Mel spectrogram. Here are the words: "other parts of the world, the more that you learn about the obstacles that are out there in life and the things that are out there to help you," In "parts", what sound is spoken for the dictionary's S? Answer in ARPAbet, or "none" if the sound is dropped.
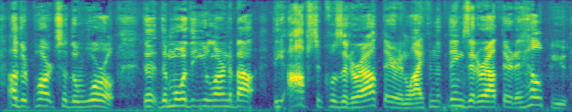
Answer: S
